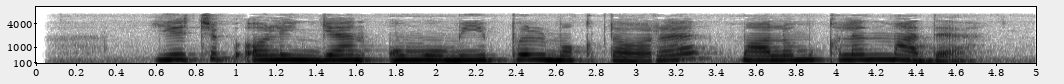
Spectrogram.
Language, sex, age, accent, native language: Uzbek, female, 19-29, Surxondaryo, Uzbek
